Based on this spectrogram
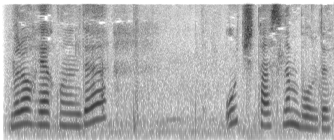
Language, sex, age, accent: Uzbek, female, 18-24, Toshkent viloyati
